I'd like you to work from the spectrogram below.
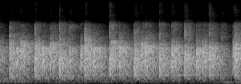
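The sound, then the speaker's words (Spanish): Applause from a church audience: dense, steady clapping with a regular pulsing rhythm that keeps its level throughout, with no voices. “Recibe este aplauso. Recibe este aplauso, Señor.”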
